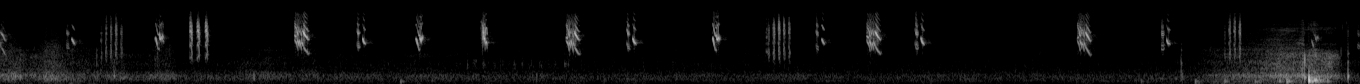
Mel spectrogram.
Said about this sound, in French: en Mauritanie, discussion avec un moineau blanc, le moineau du désert.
